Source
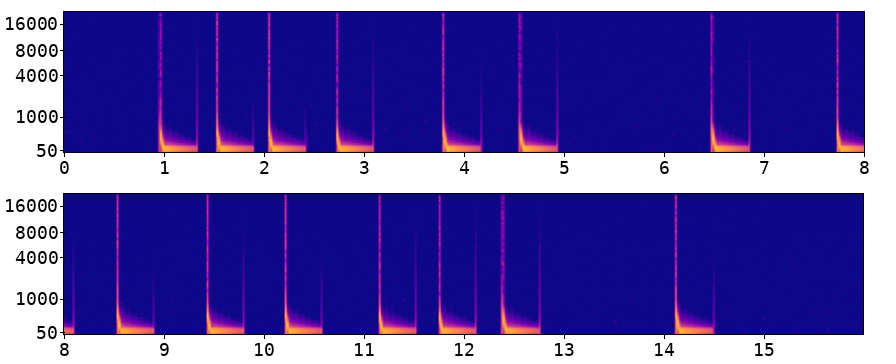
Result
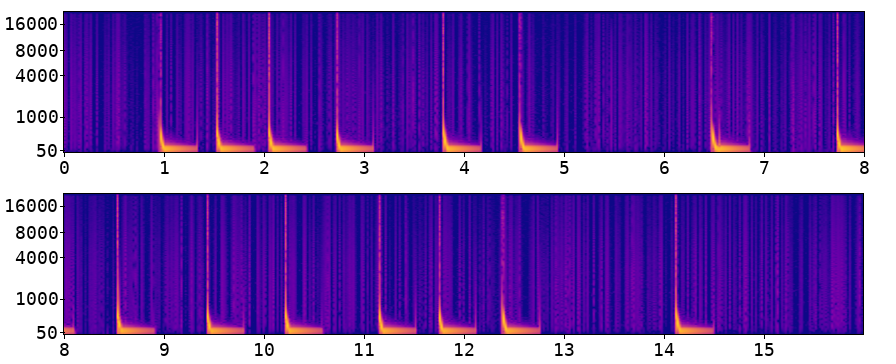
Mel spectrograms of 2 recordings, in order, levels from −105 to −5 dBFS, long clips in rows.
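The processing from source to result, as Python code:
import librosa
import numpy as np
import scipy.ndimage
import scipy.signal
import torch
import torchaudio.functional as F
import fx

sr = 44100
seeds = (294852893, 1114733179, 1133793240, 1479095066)

y = fx.dmg_crackle(x, sr, seeds[0], per_s=70.0, level_db=-49.0)
y = fx.highpass(y, sr, hz=fx.steps((0.0, 89.0), (6.54, 43.0), (8.54, 110.0)), slope=12)
y = y * librosa.db_to_amplitude(3.0)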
